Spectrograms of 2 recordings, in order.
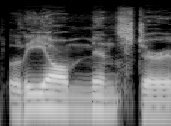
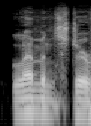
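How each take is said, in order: First: Every written letter of the name is sounded out. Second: The name is said the real, local way. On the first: The speaker calls it wrong. "Spelled Leominster if you if you were to pronounce it out" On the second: The speaker calls it right. "it's pronounced Leominster for real"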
